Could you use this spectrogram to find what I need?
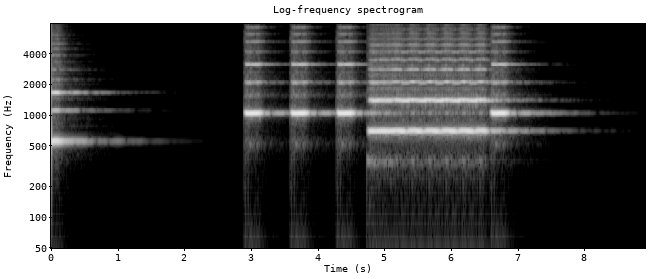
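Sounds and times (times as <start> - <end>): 
transverse flute: 0.0 - 1.0, 2.9 - 7.5.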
